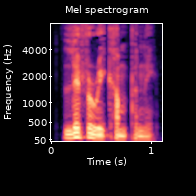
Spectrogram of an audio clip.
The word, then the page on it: livery company: British English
